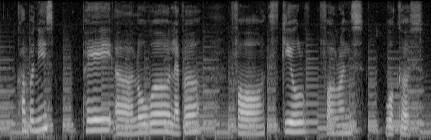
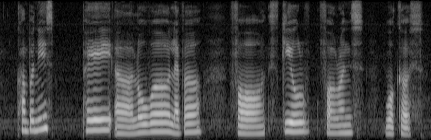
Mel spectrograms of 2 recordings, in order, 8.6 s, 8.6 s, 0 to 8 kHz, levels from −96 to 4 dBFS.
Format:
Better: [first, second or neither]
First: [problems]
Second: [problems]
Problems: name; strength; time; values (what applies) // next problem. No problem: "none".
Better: second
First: background sound (Piano); 11 dB below the speech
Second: none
